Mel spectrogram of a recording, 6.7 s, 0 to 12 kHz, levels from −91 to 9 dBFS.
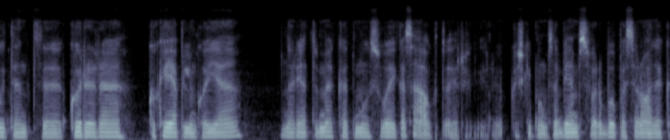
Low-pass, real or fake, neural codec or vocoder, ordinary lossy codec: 7.2 kHz; real; none; Opus, 16 kbps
